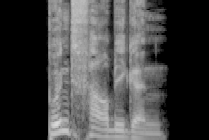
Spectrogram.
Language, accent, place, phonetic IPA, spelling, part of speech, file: German, Germany, Berlin, [ˈbʊntˌfaʁbɪɡn̩], buntfarbigen, adjective, De-buntfarbigen.ogg
- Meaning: inflection of buntfarbig: 1. strong genitive masculine/neuter singular 2. weak/mixed genitive/dative all-gender singular 3. strong/weak/mixed accusative masculine singular 4. strong dative plural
